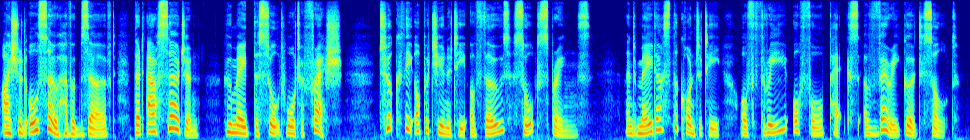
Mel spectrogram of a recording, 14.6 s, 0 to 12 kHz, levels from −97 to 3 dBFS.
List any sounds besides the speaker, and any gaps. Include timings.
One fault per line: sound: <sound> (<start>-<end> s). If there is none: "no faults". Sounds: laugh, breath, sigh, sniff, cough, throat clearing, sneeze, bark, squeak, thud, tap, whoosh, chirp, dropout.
no faults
